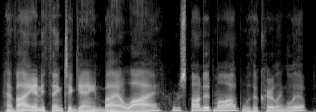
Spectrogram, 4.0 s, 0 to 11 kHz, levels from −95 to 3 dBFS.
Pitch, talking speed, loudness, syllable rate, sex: 115 Hz, 210 wpm, -17 LUFS, 5.3 syllables/s, male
